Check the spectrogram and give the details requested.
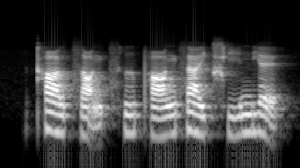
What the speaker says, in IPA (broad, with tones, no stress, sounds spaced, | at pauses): kʰ ɑ˥˩ ʊ̯ t͡s ɑ̰˨˩ ŋ t͡sʰ ɹ̩˧˥ pʰ ɑ˧˥ ŋ s a˥˩ ɪ̯ t͡ɕʰ i˧˥ n̪ j ɛ˥˩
